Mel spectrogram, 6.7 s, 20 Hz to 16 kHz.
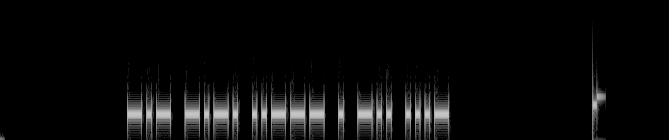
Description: Morse code, heard as a keyed tone, about 25 wpm, 700 Hz. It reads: KC2EDV
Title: USA Call Signs - 4x Character Spacing - 25wpm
